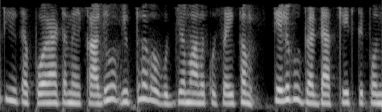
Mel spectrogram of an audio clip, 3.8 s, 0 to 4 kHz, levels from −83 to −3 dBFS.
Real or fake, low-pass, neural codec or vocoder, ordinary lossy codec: fake; 3.6 kHz; codec, 16 kHz, 1 kbps, FreqCodec, larger model; MP3, 24 kbps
